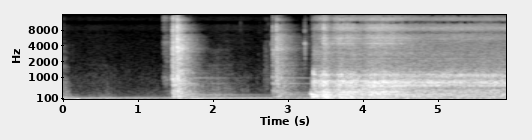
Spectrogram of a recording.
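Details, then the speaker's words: Washing machine on quick wash after installing water hammer arrestors: low hum, sharp valve clicks, then steady rushing hiss of water with brief air sputter; normal fill. "right and you heard a little bit of air there and that it is filling and then when it gets done Billingham shuts off the water we will not add any more banging pipes throughout the house thanks for watching"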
